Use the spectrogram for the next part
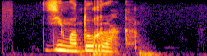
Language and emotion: Russian, angry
